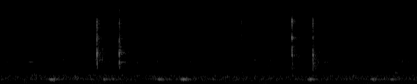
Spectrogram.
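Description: Buttons on a radio click as they are pressed.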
